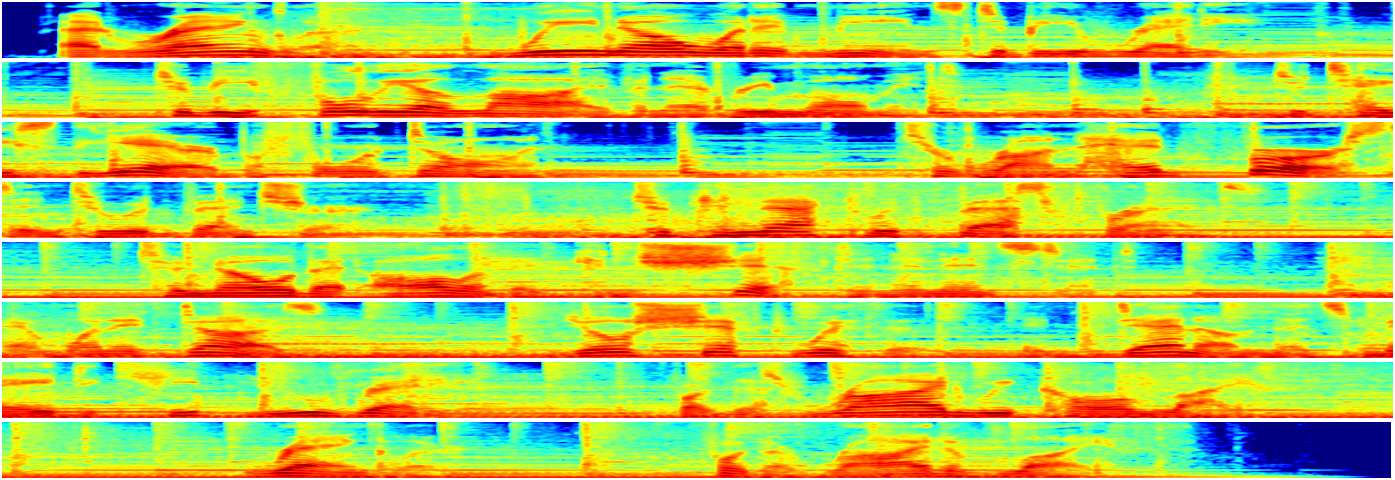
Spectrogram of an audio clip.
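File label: Ad with music; Wrangler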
